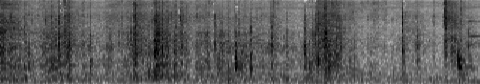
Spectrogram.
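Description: Thin plastic cereal bag crinkling as it is handled and pulled open, an irregular run of small crackles.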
